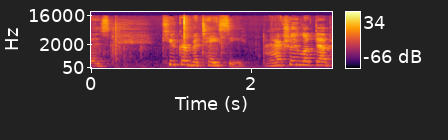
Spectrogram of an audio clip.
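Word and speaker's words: Cucurbitaceae: the gourd family is like official name is Q Corbett AC I actually looked up how to pronounce it and that's actually how you pronounce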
